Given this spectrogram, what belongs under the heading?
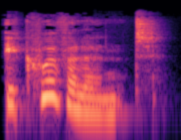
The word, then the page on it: equivalent: British English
